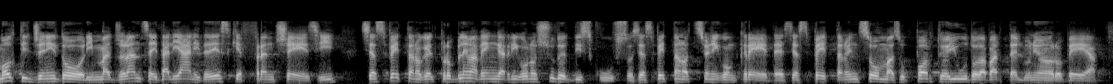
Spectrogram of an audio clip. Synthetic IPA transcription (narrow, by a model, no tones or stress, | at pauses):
molt̪id͡ʒenit̪oːɾiːmmːad͡ʒːoɾant̪sait̪aljaːnit̪ed̪esk̟iefːɾant͡ʃɛːzi | siaspɛt̪ːanokeilpɾoblɛːmavɛŋɡarikonoʃːuːt̪oed̪ːiskusːosiaspɛt̪ːanoat̪sːjoːnikoŋkɾɛːt̪esiaspɛt̪ːanoinsomːasupːɔrt̪oajuːt̪od̪apart̪ed̪elːunjoːnewɾopɛːa̰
